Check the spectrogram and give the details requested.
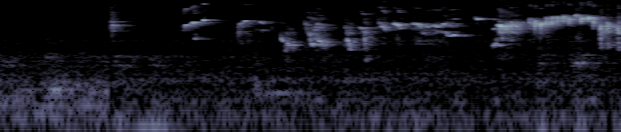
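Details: Wake-up song of canaries starting quietly, then building into quick chirps and trills that end in a sustained bright warble.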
